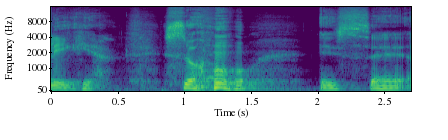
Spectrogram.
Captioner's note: chuckling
